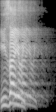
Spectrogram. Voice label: System Voice; BBCP; Bullet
